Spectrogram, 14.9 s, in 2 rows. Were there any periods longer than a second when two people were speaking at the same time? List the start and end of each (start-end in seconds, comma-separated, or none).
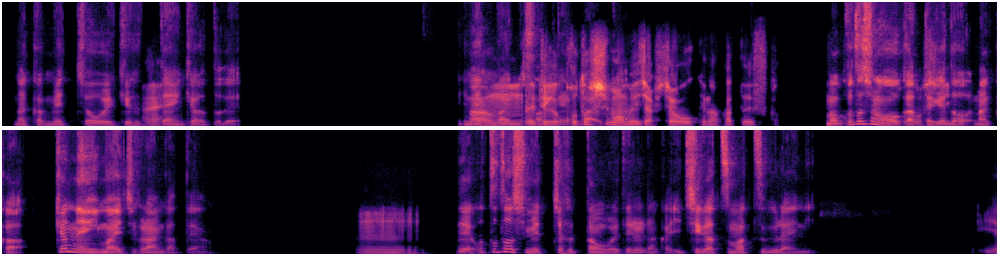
3.5-4.7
